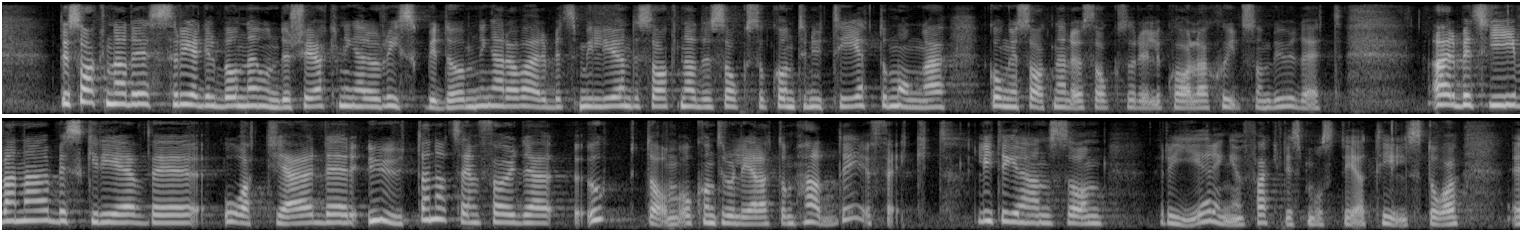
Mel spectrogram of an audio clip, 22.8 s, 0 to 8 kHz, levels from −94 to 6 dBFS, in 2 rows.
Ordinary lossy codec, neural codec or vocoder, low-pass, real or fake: none; vocoder, 44.1 kHz, 128 mel bands every 256 samples, BigVGAN v2; 7.2 kHz; fake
